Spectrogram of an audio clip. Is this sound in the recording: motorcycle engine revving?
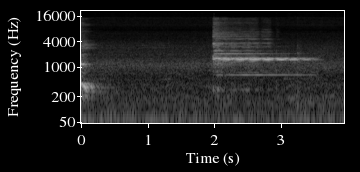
no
